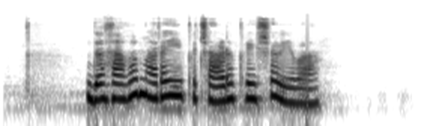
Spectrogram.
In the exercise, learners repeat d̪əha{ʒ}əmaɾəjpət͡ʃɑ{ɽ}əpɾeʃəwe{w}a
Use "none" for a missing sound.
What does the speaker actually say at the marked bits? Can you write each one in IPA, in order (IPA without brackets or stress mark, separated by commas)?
ɣ, ɽ, w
